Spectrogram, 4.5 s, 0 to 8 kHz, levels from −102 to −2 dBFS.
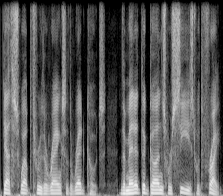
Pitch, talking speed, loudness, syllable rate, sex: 125 Hz, 240 wpm, -17 LUFS, 4.9 syllables/s, male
